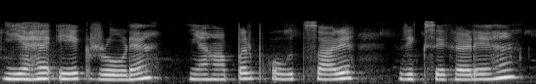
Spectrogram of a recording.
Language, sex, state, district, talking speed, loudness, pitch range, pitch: Hindi, female, Uttar Pradesh, Saharanpur, 125 wpm, -14 LUFS, 235-265 Hz, 245 Hz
